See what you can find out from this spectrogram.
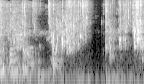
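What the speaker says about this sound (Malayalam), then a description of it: "വെള്ളം കൈ കഴുകുക" Cold running water, murky in color, splashing over hands being washed outdoors, loud and close, with one brief pause.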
